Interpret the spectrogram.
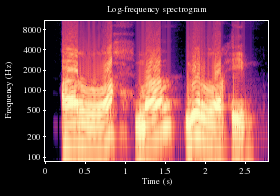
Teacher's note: Pada ayat yang ketiga, ini juga kita temukan bacaan alif lam samsiah. Alif lam samsiah ini tidak dibaca, tapi langsung pada ra.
